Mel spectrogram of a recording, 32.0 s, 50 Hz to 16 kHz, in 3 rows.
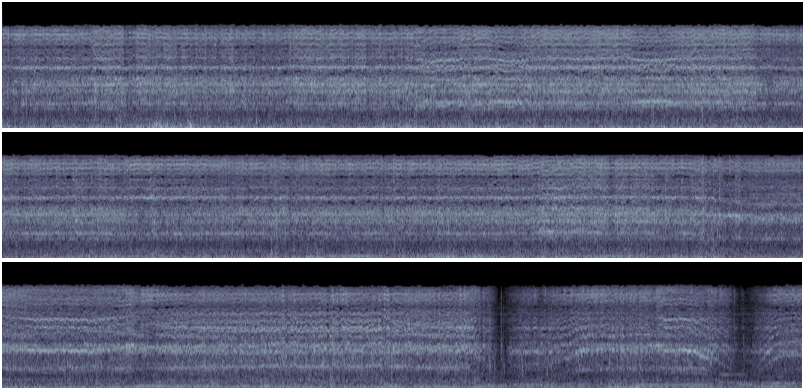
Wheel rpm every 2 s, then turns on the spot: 200, 200, 200, 200, 200, 200, 200, 200, 200, 200, 170, 160, 160, 130, 120, 100.
none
